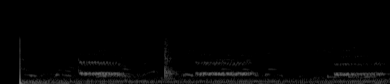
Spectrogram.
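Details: Female cat at her first mating, with a golden British longhair and a silver British shorthair: three drawn-out, harmonic meowing wails, each about half a second long, over a steady low hum.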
